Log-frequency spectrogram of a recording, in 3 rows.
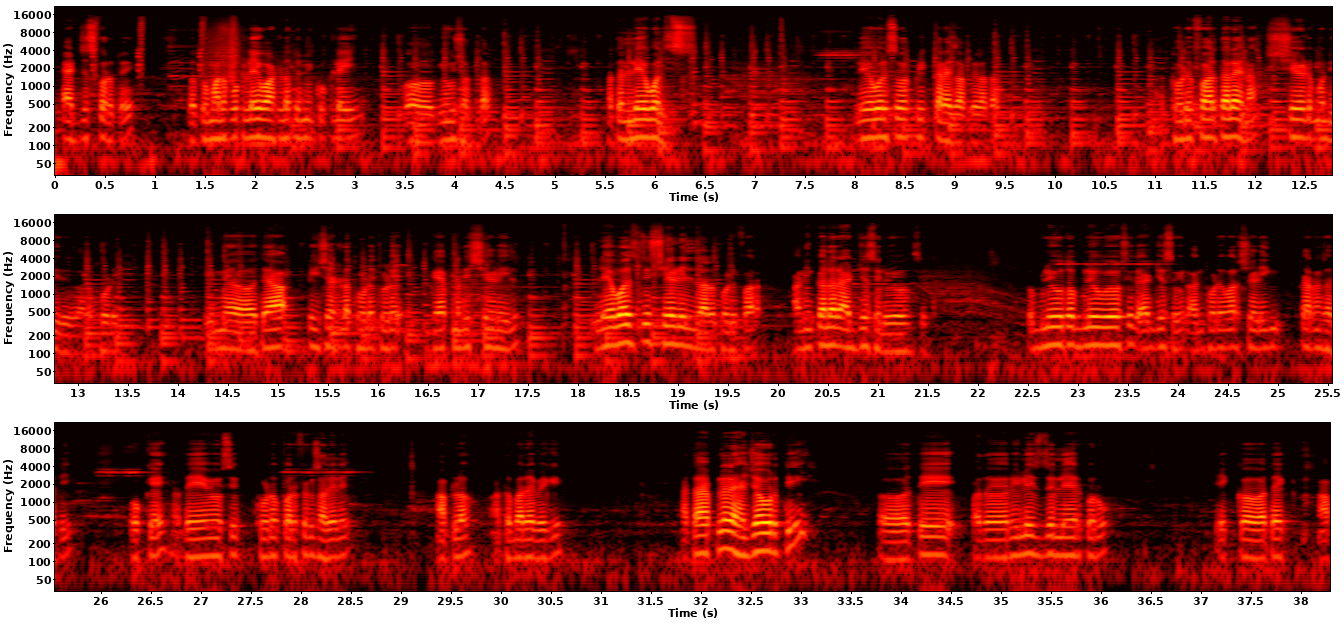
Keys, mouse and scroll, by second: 8.0-10.6 drag, 12.5-15.8 drag, 33.3 right click, 34.8 click, 36.2-37.0 click.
